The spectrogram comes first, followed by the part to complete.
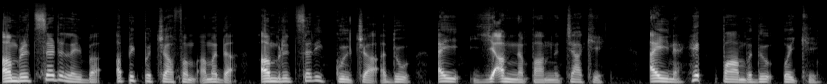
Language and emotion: Manipuri, happy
